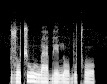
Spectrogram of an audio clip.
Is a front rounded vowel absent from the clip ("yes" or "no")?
yes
